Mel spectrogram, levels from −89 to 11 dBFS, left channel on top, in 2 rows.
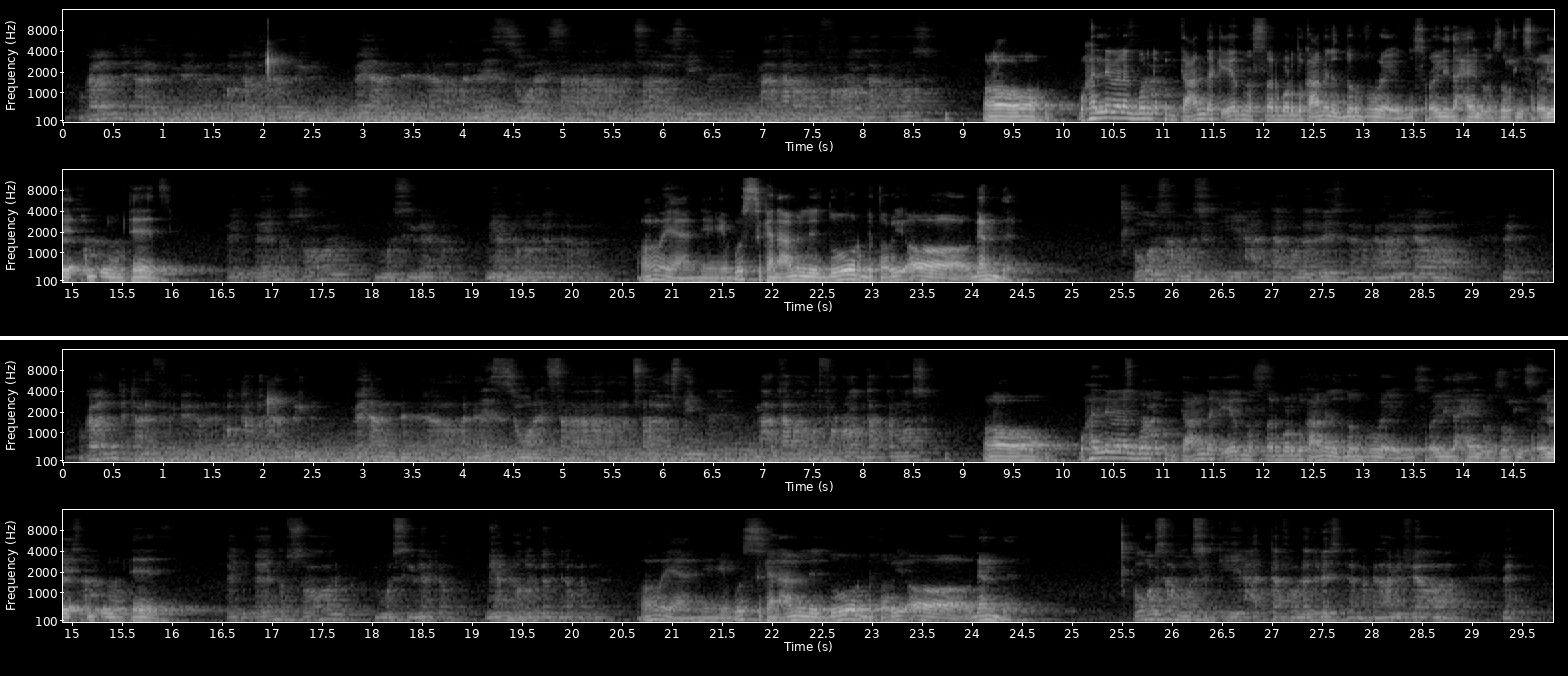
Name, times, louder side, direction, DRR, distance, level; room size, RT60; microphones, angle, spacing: voice 1, 0.0-2.5 2.8-8.7 10.7-11.0 14.8-15.4 16.5-18.9 19.1-20.3 25.6-29.4, right 1 dB, 55° right, -3 dB, 2.0 m, -40 dB
sound 1, 0.7-7.7, equal, 30° right, 1.5 m, -38 dB
voice 2, 9.2-9.9 10.1-15.9 20.6-24.4, left 5 dB, 85° left, 12 dB, 0.5 m, -26 dB
10.5 x 7.0 x 5.7 m, 1.3 s
head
